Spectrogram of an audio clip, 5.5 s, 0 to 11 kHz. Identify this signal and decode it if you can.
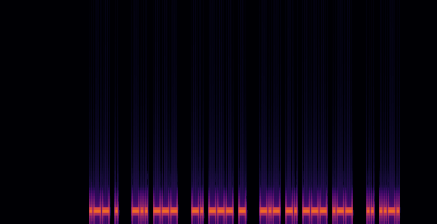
Morse code, heard as a keyed tone, about 44 wpm, 700 Hz. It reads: WE DO NOT KNOW IF
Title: Sets of 5 Words Encore2 45wpm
